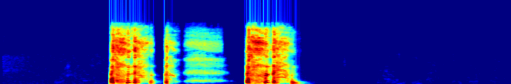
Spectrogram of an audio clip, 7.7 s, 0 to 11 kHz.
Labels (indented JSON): {
  "expert_labels": [
    {
      "quality": "good",
      "cough_type": "dry",
      "dyspnea": false,
      "wheezing": false,
      "stridor": false,
      "choking": false,
      "congestion": false,
      "nothing": true,
      "diagnosis": "COVID-19",
      "severity": "mild"
    }
  ],
  "age": 36,
  "gender": "male",
  "respiratory_condition": true,
  "fever_muscle_pain": false,
  "status": "symptomatic"
}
